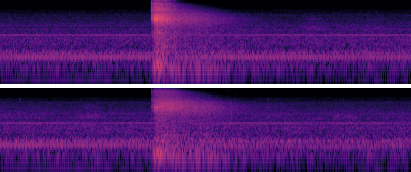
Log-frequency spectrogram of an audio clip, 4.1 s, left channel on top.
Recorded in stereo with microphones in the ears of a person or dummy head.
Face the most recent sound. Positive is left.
turn(degrees=35)  # may be behind; listen again after turning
